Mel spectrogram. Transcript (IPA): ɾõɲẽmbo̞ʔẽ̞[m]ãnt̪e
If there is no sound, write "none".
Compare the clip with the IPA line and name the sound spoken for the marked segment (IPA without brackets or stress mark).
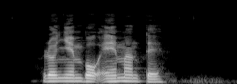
m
